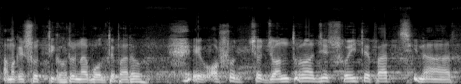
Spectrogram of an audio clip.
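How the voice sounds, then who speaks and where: A man acting a tormented, lovelorn character in an audio drama, agitated and halting as he repeats his words. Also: medium pitch, steady tone, a little mellow, highs cut off, close to an everyday voice. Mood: anguished, pleading.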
